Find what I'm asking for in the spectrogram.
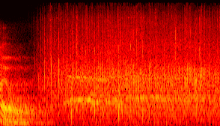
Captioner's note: cheering and applause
